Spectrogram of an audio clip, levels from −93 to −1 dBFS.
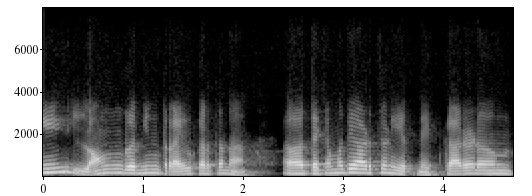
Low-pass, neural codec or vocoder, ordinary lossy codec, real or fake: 7.2 kHz; codec, 16 kHz, 6 kbps, DAC; Opus, 32 kbps; fake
